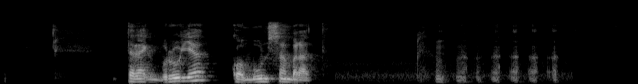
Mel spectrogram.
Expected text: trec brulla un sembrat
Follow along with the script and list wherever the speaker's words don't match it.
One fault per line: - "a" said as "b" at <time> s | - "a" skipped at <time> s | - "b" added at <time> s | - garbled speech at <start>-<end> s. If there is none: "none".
- "com" added at 2.4 s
